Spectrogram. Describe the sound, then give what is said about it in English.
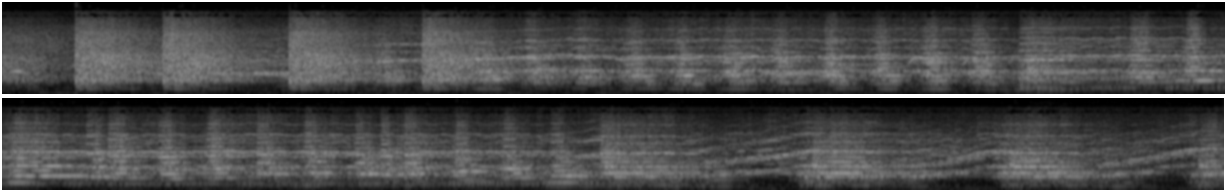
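Rifle shots crack loudly in a rapid volley at the start, then continue within a dense, chaotic battle din of rumbling and clatter, with rising wailing tones near the end, as rifles are fired during a battle at a train. “They have rifles. I don't know where they got them. Pour lead at them.”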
